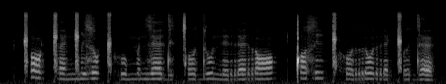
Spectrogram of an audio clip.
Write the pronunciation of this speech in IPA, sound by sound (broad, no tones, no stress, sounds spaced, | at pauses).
ǁ ɔ ǁ ɛ ŋ͡ǁ i z o ǁʰ u m ɵ n z ɛ d e ǀ o d u n e r ɛ r ɔ | ǃ ɔ s i ǁʰ o r o r ɛ ɡ͡ǁ ɵ d ɛ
